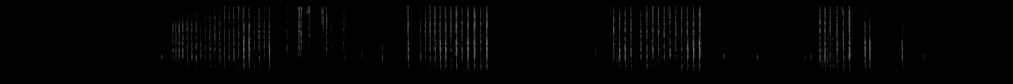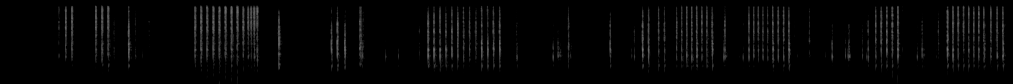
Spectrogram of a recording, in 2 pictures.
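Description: A green birch log being worked with hand tools: bursts of rapid scraping and cutting strokes as the bark is stripped and the wood is hewn. Each burst lasts a second or two, with short pauses between.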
